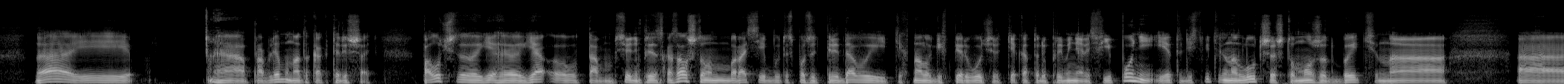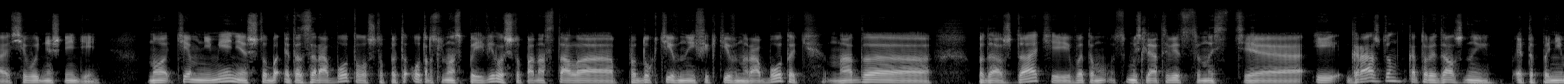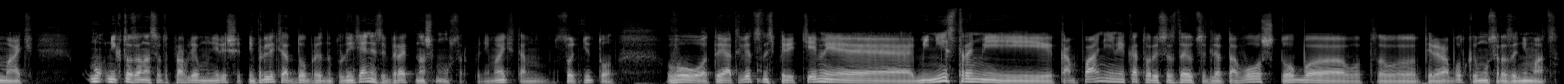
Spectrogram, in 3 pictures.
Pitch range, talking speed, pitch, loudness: 85-100 Hz, 135 wpm, 90 Hz, -27 LUFS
